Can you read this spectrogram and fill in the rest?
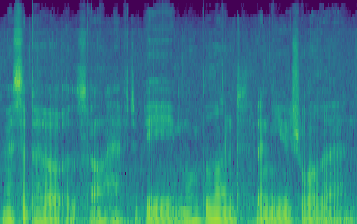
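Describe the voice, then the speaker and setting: Casting: male actor as incubus on a demonic phone line, ASMR. Deep, subdued melody, polite, wry, a touch awkward; rain in the background. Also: flat delivery, a little slow, gravelly, a little mellow, exaggerated voice. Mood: suave, formal, suggestive. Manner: polite, wry, suggestive turning awkward and apologetic. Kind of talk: ASMR roleplay acting. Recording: rain noise behind the voice. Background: falling rain.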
